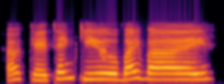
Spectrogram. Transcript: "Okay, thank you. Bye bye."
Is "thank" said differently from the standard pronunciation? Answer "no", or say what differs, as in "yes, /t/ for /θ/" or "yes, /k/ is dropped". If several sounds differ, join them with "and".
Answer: yes, /t/ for /θ/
